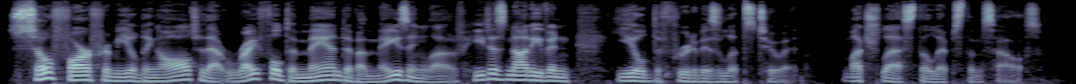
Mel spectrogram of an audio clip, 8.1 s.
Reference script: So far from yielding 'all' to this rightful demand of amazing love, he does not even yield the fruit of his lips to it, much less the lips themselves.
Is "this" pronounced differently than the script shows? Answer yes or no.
yes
